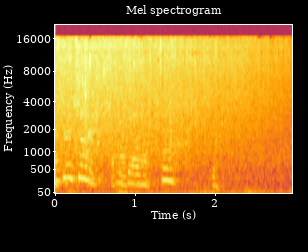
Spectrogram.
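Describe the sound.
A steady hiss of heavy rain pours down on a sandy playground on a hot Saturday, hard enough to make the sand grains bounce, with several children's voices calling out over it in short bursts before the downpour carries on alone.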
